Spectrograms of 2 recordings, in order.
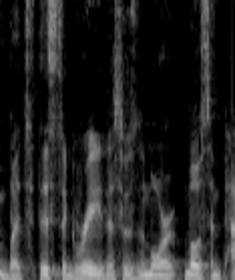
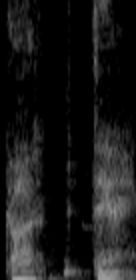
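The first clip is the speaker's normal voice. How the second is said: muttered frustration, very soft; quiet self-rebuke; 4 semitones lower, 10 dB quieter than usual. Real, not acted. Speaker loses place in poem, mutters softly. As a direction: scold yourself under your breath. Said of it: "I thought I had it".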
